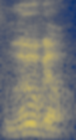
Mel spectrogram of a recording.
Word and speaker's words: Louisville: It's only two syllables. Louisville.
